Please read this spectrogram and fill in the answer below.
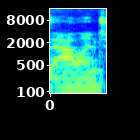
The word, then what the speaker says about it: Alan: My mom used to call me, because my name is Alan, so it's spelled A-L.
